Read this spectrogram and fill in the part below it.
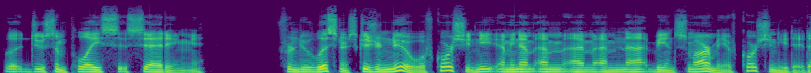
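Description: A man with a creaky voice hosting a bedtime podcast, speaking in a lulling, gentle, meandering way, hesitating and drifting into tangents. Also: mid-range voice, no room sound, clean studio sound. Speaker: host of a bedtime story podcast. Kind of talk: rambling, soothing bedtime monologue.

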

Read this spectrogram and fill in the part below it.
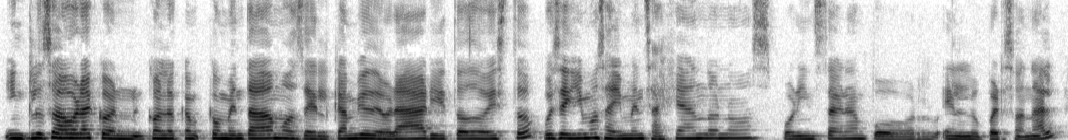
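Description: A woman's voice: mid-range voice, steady tone, moderate pace, few pauses. A woman with a mid-range voice co-hosting a casual podcast. She chats in a friendly way and hedges often with fillers. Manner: chatty, friendly, hedging fillers. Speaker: podcast co-host. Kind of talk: casual interview chat.

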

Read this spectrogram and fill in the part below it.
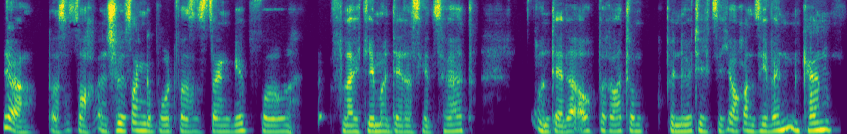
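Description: A man's voice: on the high side, steady tone, moderate pace, mellow, breathy edge. A man hosting a podcast, asking questions and making announcements. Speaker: podcast host. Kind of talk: podcast interviewing and scripted announcements.

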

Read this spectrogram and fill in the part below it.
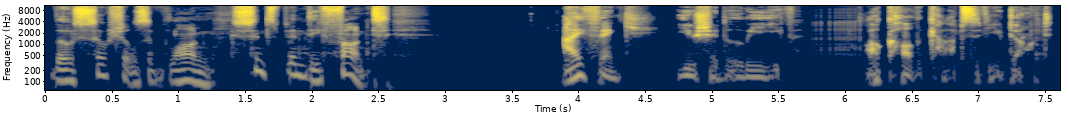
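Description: A man playing a bitter, defensive portrait artist in an audio drama, speaking haltingly with sighs and pauses. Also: sits low, big pitch swings, breathy edge, no echo, studio quality, exaggerated voice. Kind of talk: audio drama dialogue and first-person narration.

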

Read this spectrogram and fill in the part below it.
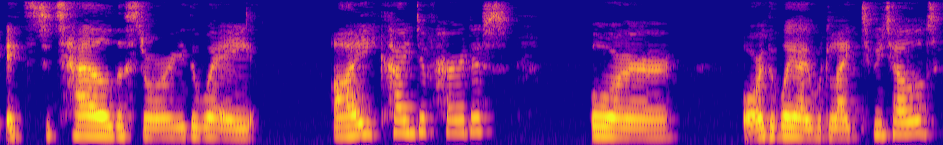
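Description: A woman's voice: mid-range voice, dull audio. An Irish woman co-hosting a podcast in casual chat, with an exclamatory, storytelling manner. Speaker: podcast co-host.

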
